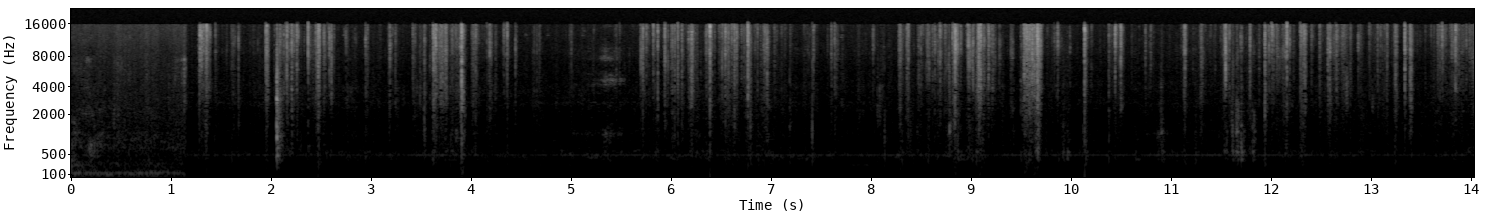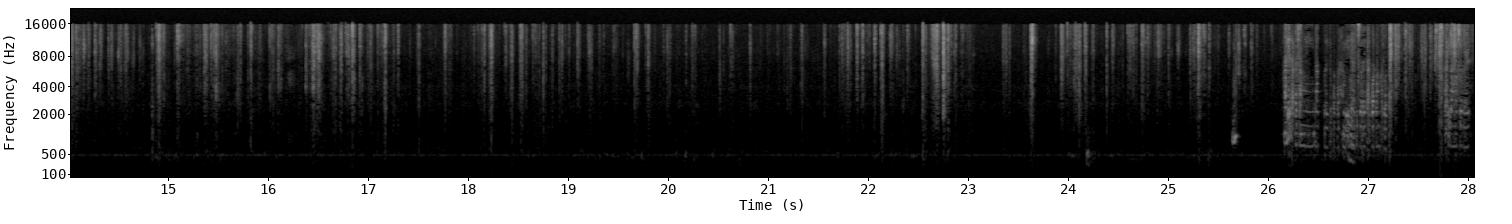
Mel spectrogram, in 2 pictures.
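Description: Near silence with faint scattered clicks and crinkles of small plastic-foil instant-noodle seasoning sachets being torn open and squeezed out by hand, over a faint steady hum.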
